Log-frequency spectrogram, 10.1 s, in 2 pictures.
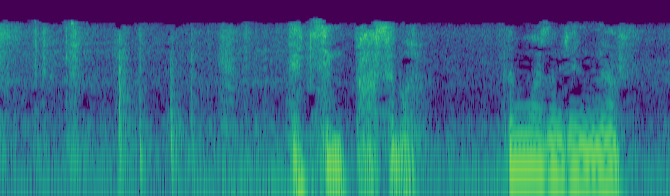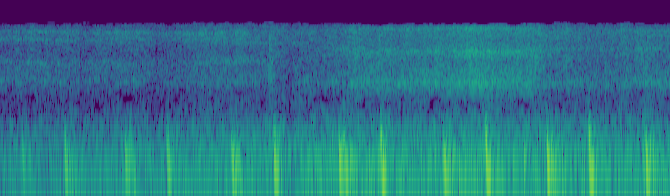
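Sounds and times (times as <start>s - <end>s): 
faint hiss: 1.5s - 10.0s
speech: 2.2s - 4.8s
heartbeat heard through a stethoscope: 4.7s - 10.0s.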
